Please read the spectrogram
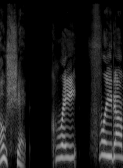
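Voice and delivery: thrilled, excited, each word savored and drawn out. Retelling a character's reaction to a gas card: imitating someone excited. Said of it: "She's all excited".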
